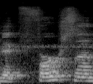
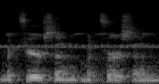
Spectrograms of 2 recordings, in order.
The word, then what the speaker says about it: McPherson: Is your name McPherson or Yes.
